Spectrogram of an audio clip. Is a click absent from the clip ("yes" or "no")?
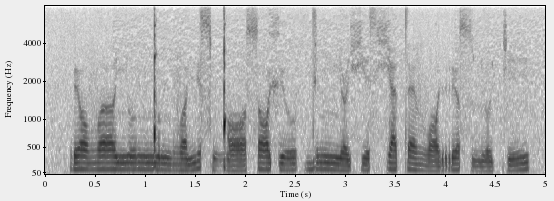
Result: no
